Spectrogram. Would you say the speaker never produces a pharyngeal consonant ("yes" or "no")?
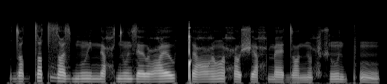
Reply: no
